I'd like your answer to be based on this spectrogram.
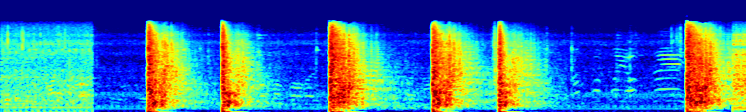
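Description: Mortar rounds fired one after another during live firing practice on ranges in Kandahar, six loud booming reports at irregular intervals, each with a long rumbling decay, over a low steady engine hum.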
